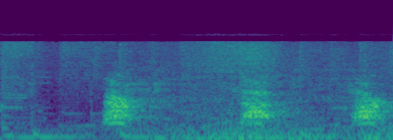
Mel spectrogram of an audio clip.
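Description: A dog barks three times, short woofs spaced roughly evenly apart, moderately loud over a low, steady background hum.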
